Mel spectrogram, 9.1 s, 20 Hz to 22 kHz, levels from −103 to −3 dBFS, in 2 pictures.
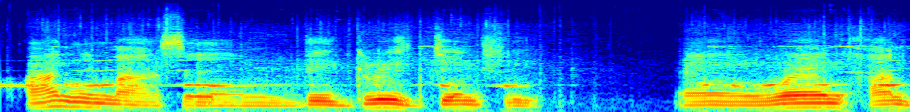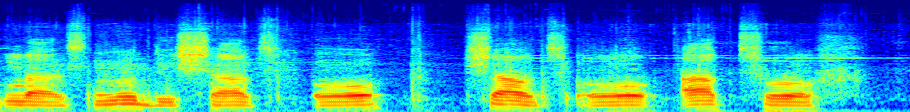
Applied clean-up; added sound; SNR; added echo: neural mask model RNNoise.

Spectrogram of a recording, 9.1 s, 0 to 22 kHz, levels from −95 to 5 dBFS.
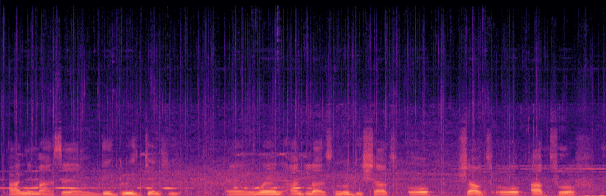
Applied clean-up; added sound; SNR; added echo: none; Train + Drip; 9 dB; none.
